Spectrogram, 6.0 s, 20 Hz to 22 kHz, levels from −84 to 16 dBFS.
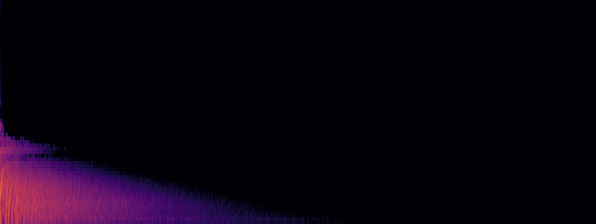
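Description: At 2.19 s the adaptive stream drops to a lower bitrate after the connection slows, and it stays there to the end. With no gap, the sound abruptly gains codec artefacts, which fits a step down from Opus 64 to 16 kbit/s.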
